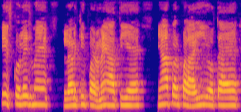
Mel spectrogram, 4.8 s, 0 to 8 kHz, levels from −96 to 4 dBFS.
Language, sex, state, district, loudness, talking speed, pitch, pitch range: Hindi, male, Bihar, Lakhisarai, -15 LUFS, 125 wpm, 200 Hz, 195-215 Hz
